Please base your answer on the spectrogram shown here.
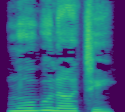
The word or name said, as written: ಮೂಗುನಾಚಿ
